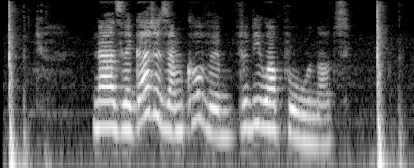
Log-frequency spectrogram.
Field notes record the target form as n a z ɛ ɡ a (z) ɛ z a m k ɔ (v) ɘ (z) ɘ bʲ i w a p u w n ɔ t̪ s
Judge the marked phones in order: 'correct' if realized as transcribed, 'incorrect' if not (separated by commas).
incorrect, correct, incorrect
